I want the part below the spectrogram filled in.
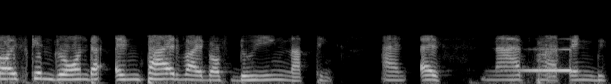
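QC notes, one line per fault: throughout: GSM full-rate codec. The speech has a plainly audible buzzy, gravelly roughness, as the codec rebuilds the voice from a vocal-tract model driven by sparse, regularly spaced pulses, consistent with a 13 kbps GSM stream. A spectrogram shows nothing above 4 kHz and smeared, pulse-striated harmonics.
4.99–5.80 s: loudspeaker feedback squeal. A single 652 Hz tone swells over about 0.4 s into a squeal, peaking around 5 dB above the speech, because the microphone re-amplifies its own loudspeaker output at that frequency. The spectrogram shows one bright horizontal line, and the waveform envelope grows steadily.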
